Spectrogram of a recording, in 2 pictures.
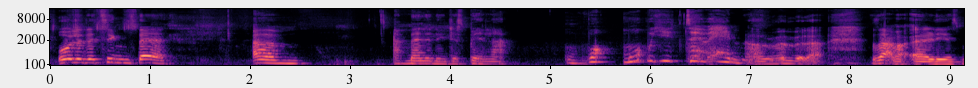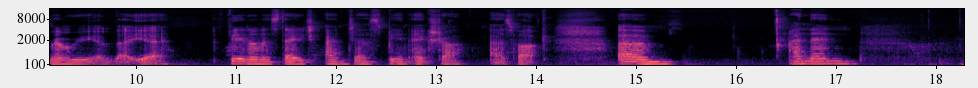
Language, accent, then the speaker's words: English; London, United Kingdom; I'm from South London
